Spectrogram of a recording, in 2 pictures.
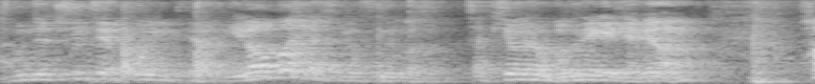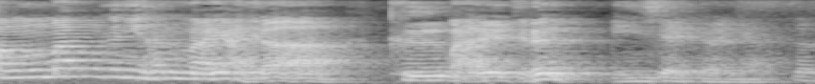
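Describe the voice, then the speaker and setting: A middle-aged man teaching a literature lecture to students, chatty and lively, reading passages aloud and acting out the characters. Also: high voice. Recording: very echoey room, mic off at a distance, faint noise.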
